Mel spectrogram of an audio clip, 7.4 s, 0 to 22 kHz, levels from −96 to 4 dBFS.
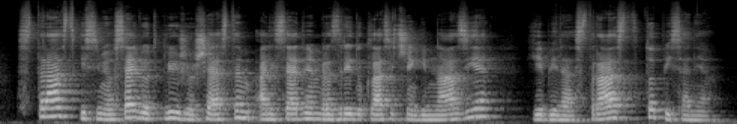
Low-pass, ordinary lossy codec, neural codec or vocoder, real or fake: none; none; none; real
